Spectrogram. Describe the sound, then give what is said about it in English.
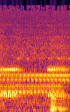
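A mobile phone ringtone sounds with steady, layered electronic tones at moderate volume, and a person starts talking over it near the end. “Oh, my phone's ringing.”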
